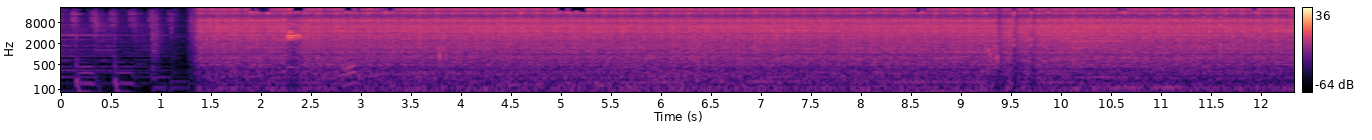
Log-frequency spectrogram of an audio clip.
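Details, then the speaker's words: BMW X3 with M54 inline-six, idling with a cylinder 2 misfire; pulling coil 2 had no effect, so it was not firing, and a swap to cylinder 1 is planned to confirm the coil. Idle lopes unevenly, stumbling about three times a second. "As you saw, when we pulled up the ignition coil of cylinder number 2, there was no effect on the engine performance, so it was not firing."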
